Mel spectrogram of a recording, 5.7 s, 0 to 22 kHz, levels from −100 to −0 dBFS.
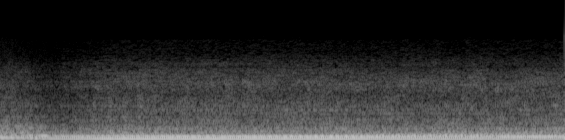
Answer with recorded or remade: recorded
